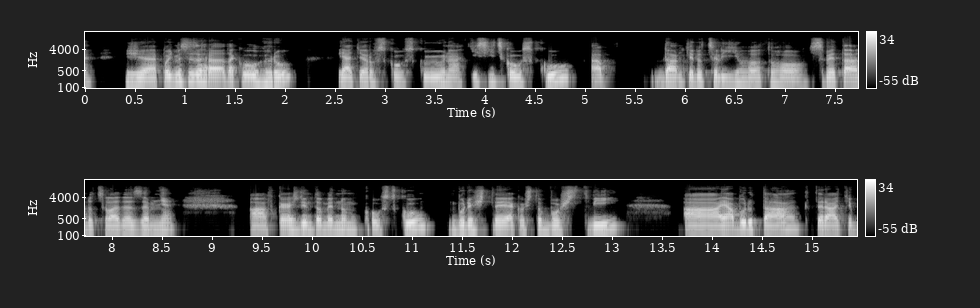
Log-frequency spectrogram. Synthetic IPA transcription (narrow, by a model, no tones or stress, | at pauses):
ʒɛpo̞cmɛs̬ɪzaɦɾaːdt̪t̪ːakovo̞wɦɾu | jʔaːcɛɾosko̞wskujunacɪsiːt͡sko̞wskuːʔa̰ | daːmcɛdo̞t͡sɛliːɦo̞t̪o̞ɦosvjɛt̪ado̞t͡sɛlɛːt̪ɛːzɛmɲɛ | ʔafkaʒdiːmt̪omjɛdno̞mkowskubudɛʃt̪ɪjako̞ʃt̪obo̞ʃst̪viː | ʔajaːbudut̪akt̪ɛɾaːcɛ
